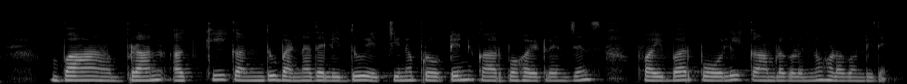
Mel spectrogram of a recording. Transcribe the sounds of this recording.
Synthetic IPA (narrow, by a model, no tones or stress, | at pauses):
bɾaːnɐkːikɐnd̪ubɐɳːɐd̪ɐlːid̪ːuɦet͡ʃːinɐpɾoːʈiːnkaːɾboɦɐjʈɾeɲd͡ʒɐnspʰɐjbɐɾpoːlikaːmbɭɐɡɐɭɐnːuɦɔɭɐɡo̞ɳɖid̪e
